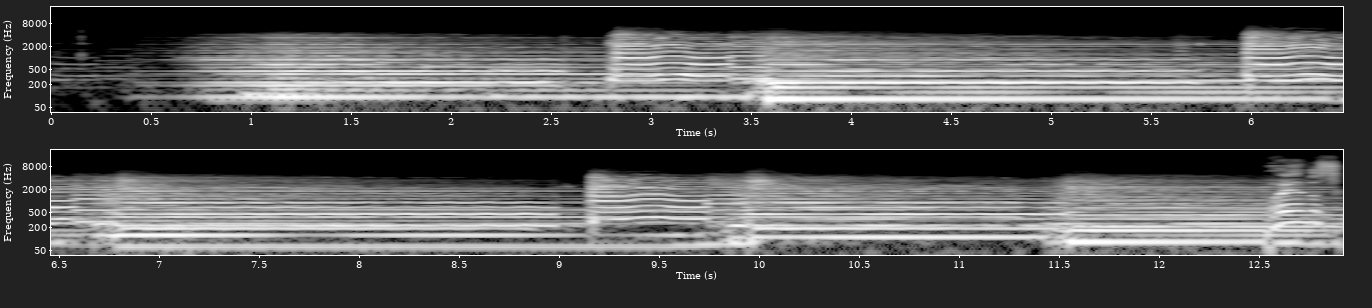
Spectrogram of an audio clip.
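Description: A rock song plays loudly and steadily, led by thick, distorted electric guitar chords that ring out and change every few seconds over a full, sustained band sound.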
